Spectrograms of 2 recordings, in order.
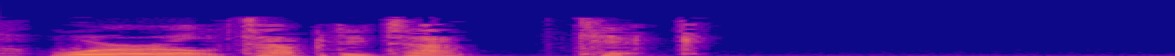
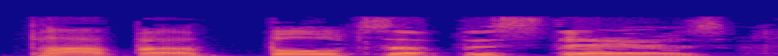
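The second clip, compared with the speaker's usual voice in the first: ordinary delivery, nothing marked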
